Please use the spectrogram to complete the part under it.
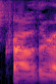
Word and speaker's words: Crowther: It is indeed pronounced Crowther.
